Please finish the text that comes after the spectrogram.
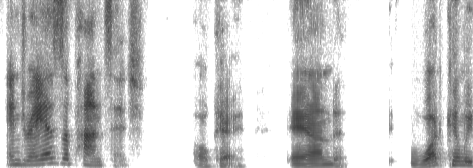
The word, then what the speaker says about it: Zupancich: So, your name, pronounce it for me one more time. Zepantisch. Andrea Zepantisch.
